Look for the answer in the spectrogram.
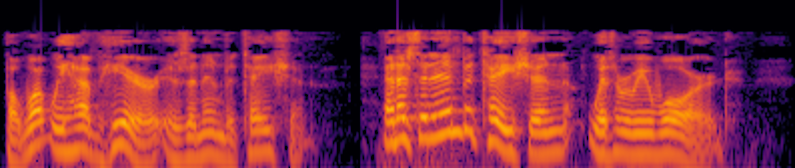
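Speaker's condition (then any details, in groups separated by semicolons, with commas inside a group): No condition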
